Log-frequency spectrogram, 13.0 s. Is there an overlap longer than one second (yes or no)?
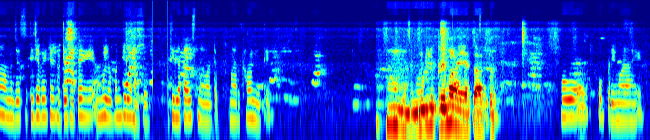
yes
